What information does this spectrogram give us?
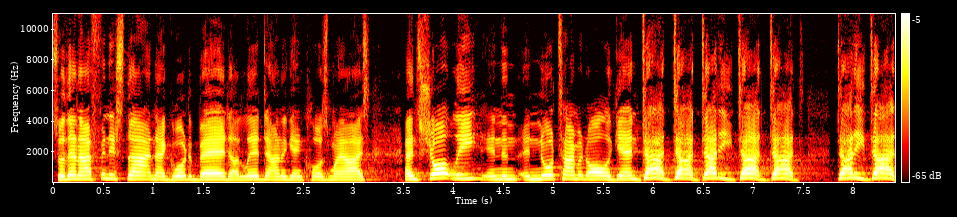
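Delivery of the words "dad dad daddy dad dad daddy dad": put-on high, rough child's voice shouting nonstop. Retelling a son calling out during a thunderstorm: imitating a child shouting for dad. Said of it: "He's shouting".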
